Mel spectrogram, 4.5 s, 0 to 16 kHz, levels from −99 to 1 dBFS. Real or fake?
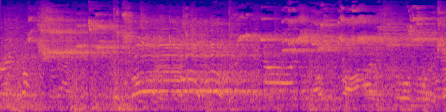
real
